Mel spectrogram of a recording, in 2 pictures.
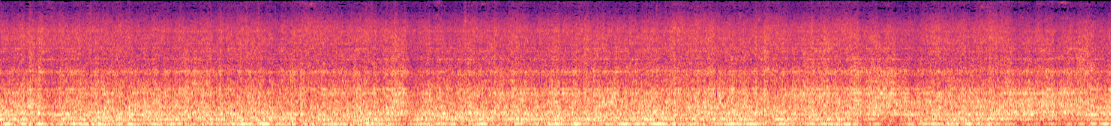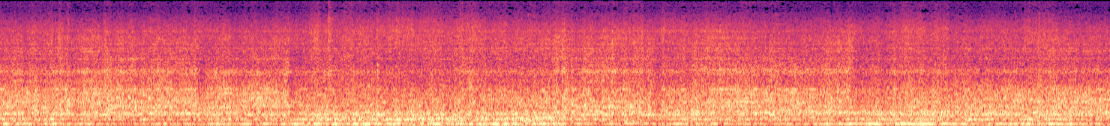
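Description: A moving passenger train's wheels running on the rails, heard from the rear carriage: a steady loud rumble with a constant low hum.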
